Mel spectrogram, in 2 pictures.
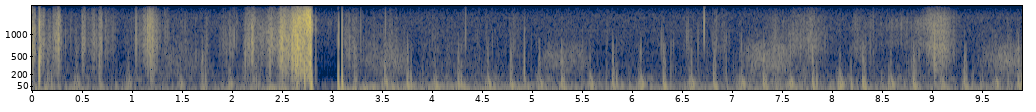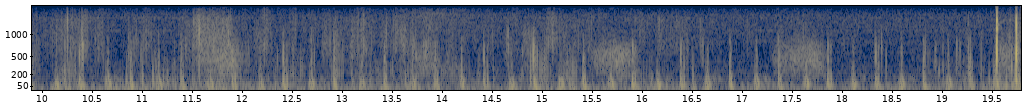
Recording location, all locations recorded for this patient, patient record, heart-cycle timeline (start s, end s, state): tricuspid valve (TV)
aortic valve (AV)+pulmonary valve (PV)+tricuspid valve (TV)+mitral valve (MV)
#Age: Child
#Sex: Male
#Height: nan
#Weight: nan
#Pregnancy status: False
#Murmur: Present
#Murmur locations: aortic valve (AV)+mitral valve (MV)+pulmonary valve (PV)+tricuspid valve (TV)
#Most audible location: tricuspid valve (TV)
#Systolic murmur timing: Holosystolic
#Systolic murmur shape: Plateau
#Systolic murmur grading: II/VI
#Systolic murmur pitch: Low
#Systolic murmur quality: Blowing
#Diastolic murmur timing: nan
#Diastolic murmur shape: nan
#Diastolic murmur grading: nan
#Diastolic murmur pitch: nan
#Diastolic murmur quality: nan
#Outcome: Normal
#Campaign: 2014 screening campaign
0.00	3.93	unannotated
3.93	4.02	diastole
4.02	4.12	S1
4.12	4.26	systole
4.26	4.36	S2
4.36	4.54	diastole
4.54	4.66	S1
4.66	4.78	systole
4.78	4.86	S2
4.86	5.06	diastole
5.06	5.16	S1
5.16	5.28	systole
5.28	5.38	S2
5.38	5.56	diastole
5.56	5.66	S1
5.66	5.80	systole
5.80	5.88	S2
5.88	6.06	diastole
6.06	6.16	S1
6.16	6.30	systole
6.30	6.40	S2
6.40	6.56	diastole
6.56	6.68	S1
6.68	6.80	systole
6.80	6.90	S2
6.90	7.08	diastole
7.08	7.18	S1
7.18	7.30	systole
7.30	7.40	S2
7.40	7.56	diastole
7.56	7.68	S1
7.68	7.80	systole
7.80	7.88	S2
7.88	8.06	diastole
8.06	8.16	S1
8.16	8.30	systole
8.30	8.38	S2
8.38	8.56	diastole
8.56	8.68	S1
8.68	8.80	systole
8.80	8.90	S2
8.90	9.06	diastole
9.06	9.18	S1
9.18	9.32	systole
9.32	9.42	S2
9.42	9.62	diastole
9.62	9.72	S1
9.72	9.84	systole
9.84	9.94	S2
9.94	10.12	diastole
10.12	10.24	S1
10.24	10.36	systole
10.36	10.46	S2
10.46	10.63	diastole
10.63	10.76	S1
10.76	10.88	systole
10.88	10.98	S2
10.98	11.16	diastole
11.16	11.26	S1
11.26	11.38	systole
11.38	11.46	S2
11.46	11.66	diastole
11.66	11.78	S1
11.78	11.88	systole
11.88	12.00	S2
12.00	12.18	diastole
12.18	12.26	S1
12.26	12.40	systole
12.40	12.50	S2
12.50	12.68	diastole
12.68	12.76	S1
12.76	12.90	systole
12.90	13.00	S2
13.00	13.18	diastole
13.18	13.28	S1
13.28	13.40	systole
13.40	13.50	S2
13.50	13.68	diastole
13.68	13.78	S1
13.78	13.92	systole
13.92	14.02	S2
14.02	14.18	diastole
14.18	14.28	S1
14.28	14.40	systole
14.40	14.50	S2
14.50	14.68	diastole
14.68	14.78	S1
14.78	14.90	systole
14.90	15.00	S2
15.00	15.18	diastole
15.18	15.28	S1
15.28	15.40	systole
15.40	15.50	S2
15.50	15.66	diastole
15.66	15.78	S1
15.78	15.88	systole
15.88	16.00	S2
16.00	16.14	diastole
16.14	16.24	S1
16.24	16.38	systole
16.38	16.48	S2
16.48	16.64	diastole
16.64	16.74	S1
16.74	16.86	systole
16.86	16.96	S2
16.96	17.12	diastole
17.12	17.22	S1
17.22	17.36	systole
17.36	17.44	S2
17.44	17.62	diastole
17.62	17.72	S1
17.72	17.84	systole
17.84	17.94	S2
17.94	18.10	diastole
18.10	18.20	S1
18.20	18.32	systole
18.32	18.42	S2
18.42	18.58	diastole
18.58	18.68	S1
18.68	18.80	systole
18.80	18.90	S2
18.90	19.04	diastole
19.04	19.79	unannotated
